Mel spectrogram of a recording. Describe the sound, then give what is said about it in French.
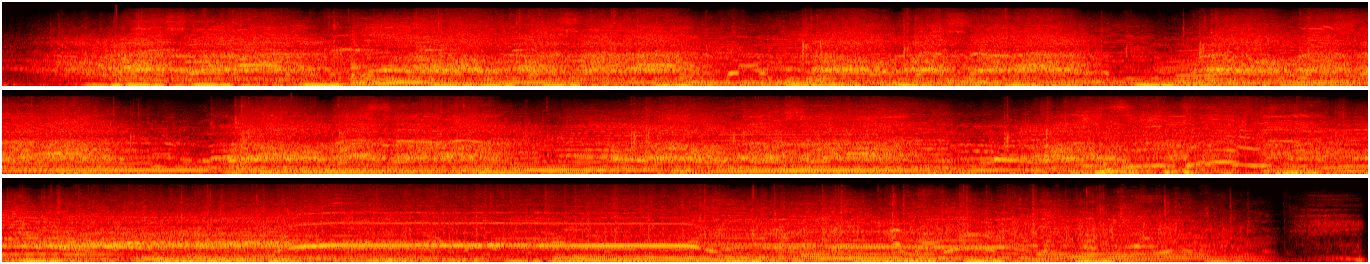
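A loud crowd at a protest action against water reservoir basins (bassines) shouts and cheers in rhythmic, chant-like bursts. The dense roar of many voices continues throughout, with shrill whistle-like tones rising above it in the second half. “Vous venez d'entendre donc des extraits de donc euh, de l'action contre les bassines”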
